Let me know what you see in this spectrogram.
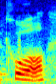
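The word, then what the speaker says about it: Kuehl: any other written correspondence do you know Sheila cool yes I do am I pronouncing her name correctly cool so have you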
